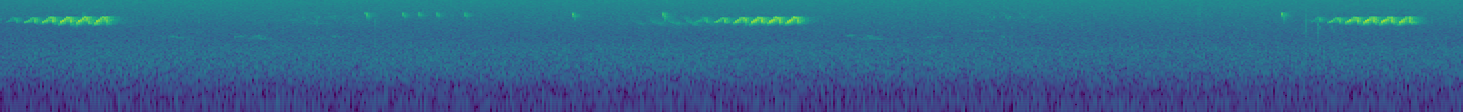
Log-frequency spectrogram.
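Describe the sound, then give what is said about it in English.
An American redstart sings three loud, high, buzzy phrases spaced about six seconds apart, standing out clearly over a steady outdoor hiss with faint chirps in between. “This may be one of the loudest redstarts I've ever come across.”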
